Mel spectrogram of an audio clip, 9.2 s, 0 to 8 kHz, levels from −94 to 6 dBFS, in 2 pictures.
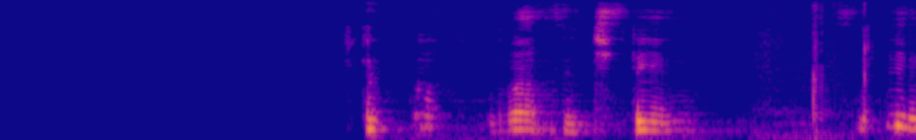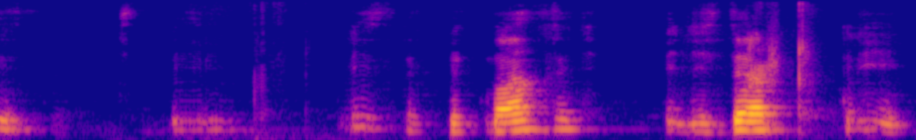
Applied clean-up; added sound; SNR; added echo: neural mask model DeepFilterNet 3.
